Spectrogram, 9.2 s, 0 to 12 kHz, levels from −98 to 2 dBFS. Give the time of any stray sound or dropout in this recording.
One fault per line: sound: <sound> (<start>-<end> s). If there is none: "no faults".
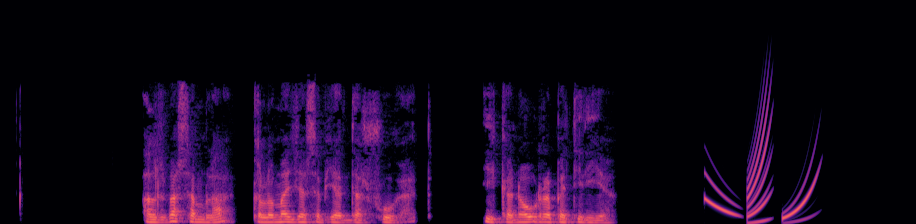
sound: chirp (7.0-8.2 s)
